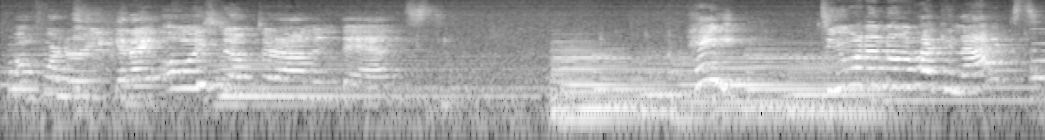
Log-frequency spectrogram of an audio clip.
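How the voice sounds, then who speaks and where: A woman's voice: extremely high pitch, lively intonation, brisk. A woman playing a defensive, wisecracking young dancer, on a school stage. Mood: sassy, nervous. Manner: sassy, defensive. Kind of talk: stage musical acting. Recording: echoey stage, distant mic, music behind.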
